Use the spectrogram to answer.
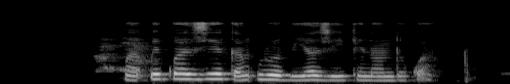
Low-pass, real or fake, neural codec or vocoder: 7.2 kHz; real; none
